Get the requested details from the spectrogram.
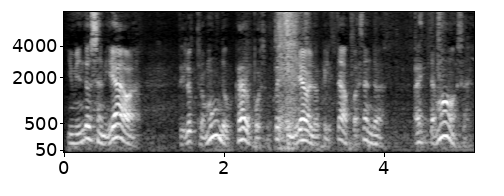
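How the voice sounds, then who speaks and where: A man's voice: on the high side, very animated, fast, noisy background. Argentine man telling a folk tale. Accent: Argentine Spanish. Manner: rambling, repeats "dice" often. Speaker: storyteller. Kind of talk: oral folk storytelling.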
